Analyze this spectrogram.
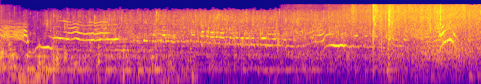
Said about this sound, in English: I'm going to cut into the cell that you are floating in. But please brace yourself because all of that cytoplasm is going to gush out.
